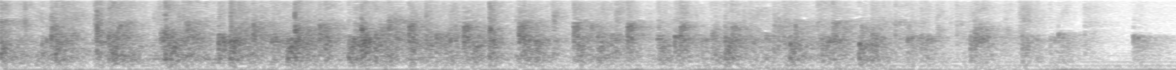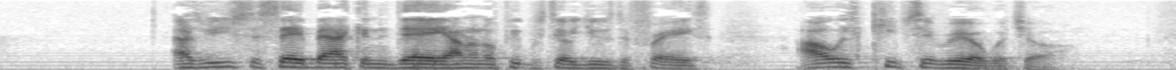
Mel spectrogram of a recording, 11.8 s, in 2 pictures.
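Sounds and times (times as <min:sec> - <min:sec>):
audience clapping hands: 0:00.0 - 0:06.0
speech: 0:06.8 - 0:11.3.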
